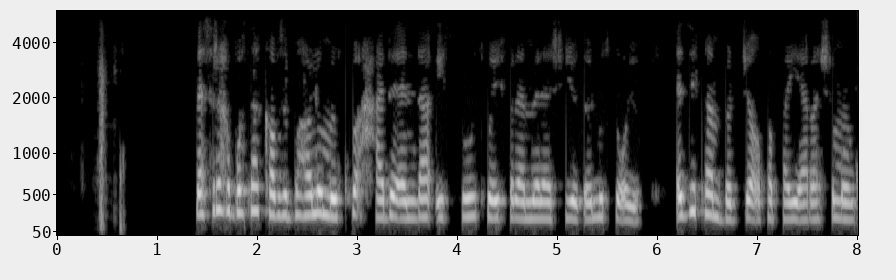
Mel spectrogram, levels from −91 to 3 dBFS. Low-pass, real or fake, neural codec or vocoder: 5.4 kHz; real; none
